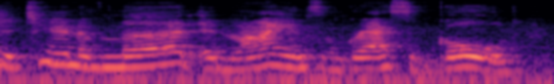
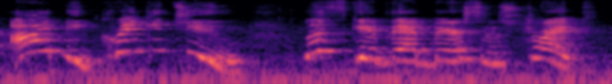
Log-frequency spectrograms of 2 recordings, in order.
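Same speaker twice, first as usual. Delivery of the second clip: much higher, squeaky animal voice; Zebra voice; 6 semitones higher than usual. Acted. Zebra to the friends, high squeaky voice. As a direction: pipe up like a bright little zebra. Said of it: "said Zebra".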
